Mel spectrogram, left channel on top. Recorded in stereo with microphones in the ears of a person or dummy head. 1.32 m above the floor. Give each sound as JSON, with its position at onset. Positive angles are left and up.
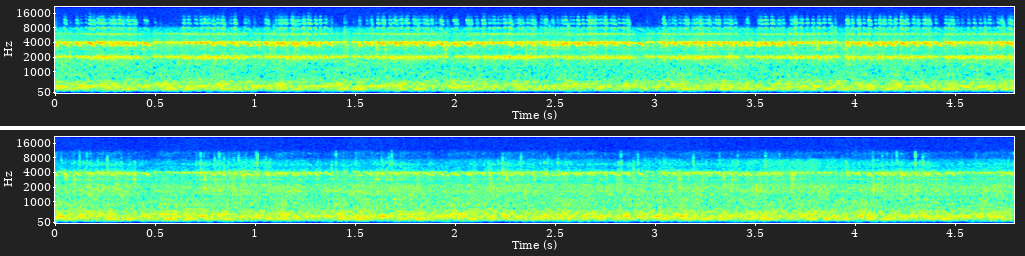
{"t": 0.0, "sound": "an insect", "side_deg": 60}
